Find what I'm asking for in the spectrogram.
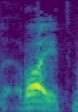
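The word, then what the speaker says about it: right: وهذه طبعا مثل رايت مثلا، كلمة رايت فيها حرف جي اتش ما تنطق، ولها أمثلة.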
